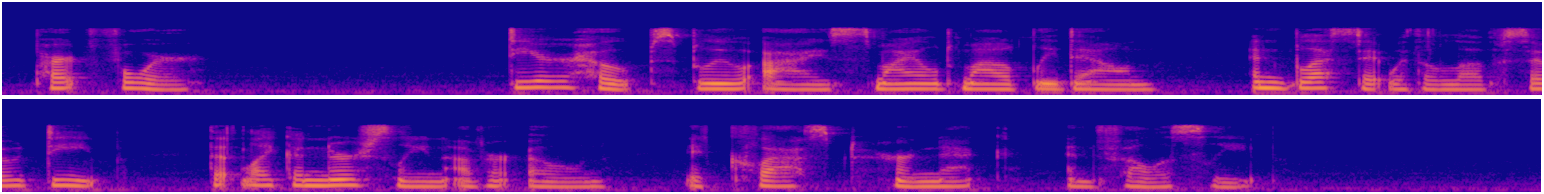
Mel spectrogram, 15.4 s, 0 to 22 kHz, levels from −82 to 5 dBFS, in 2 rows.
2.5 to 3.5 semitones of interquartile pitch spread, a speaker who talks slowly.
Yes: average, 2.8 semitones; slow, 115 wpm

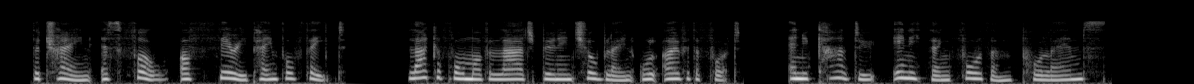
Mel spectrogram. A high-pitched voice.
Yes: high, 245 Hz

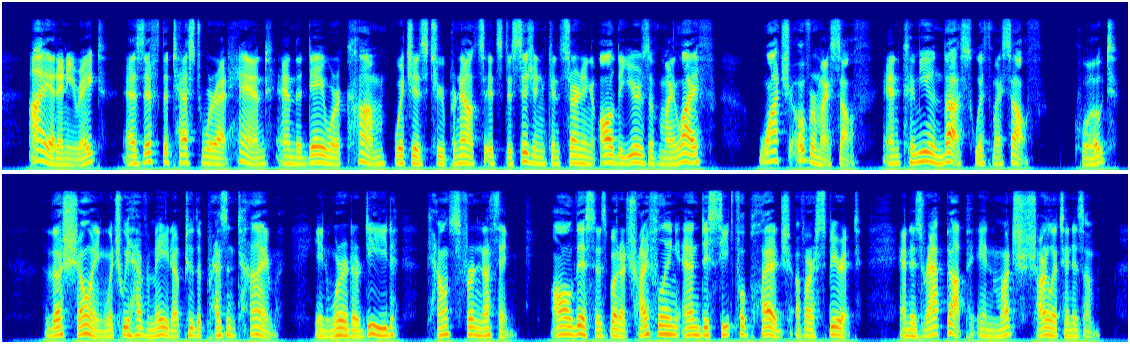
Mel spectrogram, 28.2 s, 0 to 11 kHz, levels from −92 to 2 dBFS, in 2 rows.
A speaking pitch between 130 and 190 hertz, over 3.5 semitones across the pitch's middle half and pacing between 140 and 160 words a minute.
No: medium, 140 Hz; average, 3.2 semitones; average, 155 wpm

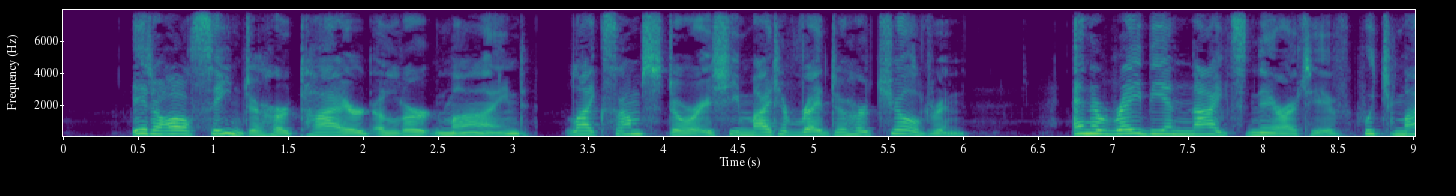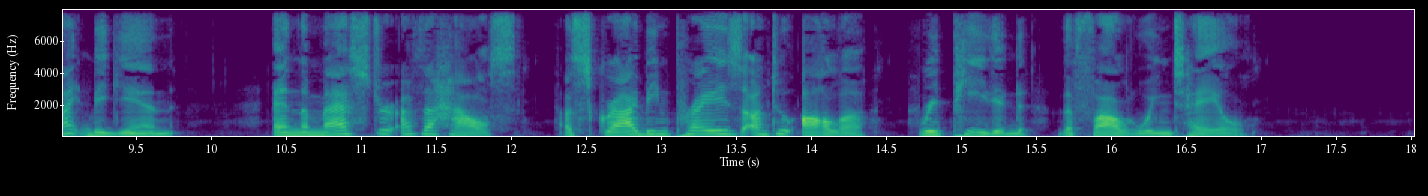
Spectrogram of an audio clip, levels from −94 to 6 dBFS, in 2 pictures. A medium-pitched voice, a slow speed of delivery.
Yes: medium, 170 Hz; slow, 130 wpm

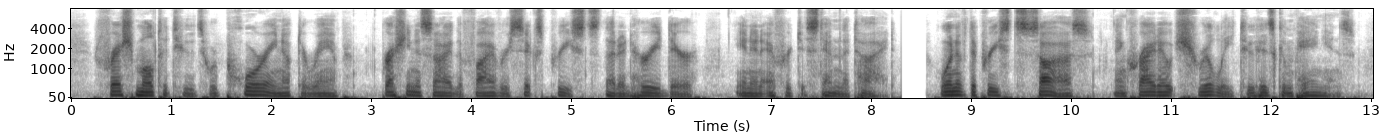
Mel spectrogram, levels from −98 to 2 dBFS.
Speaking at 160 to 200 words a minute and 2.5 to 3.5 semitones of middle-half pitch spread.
No: average, 175 wpm; average, 4.5 semitones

